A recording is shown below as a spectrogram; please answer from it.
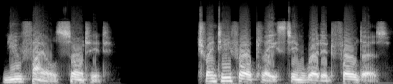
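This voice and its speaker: A man's voice: on the low side, big pitch swings, slow, husky, no room sound, rough recording. A synthetic male voice reading out automated status announcements as a computer assistant.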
